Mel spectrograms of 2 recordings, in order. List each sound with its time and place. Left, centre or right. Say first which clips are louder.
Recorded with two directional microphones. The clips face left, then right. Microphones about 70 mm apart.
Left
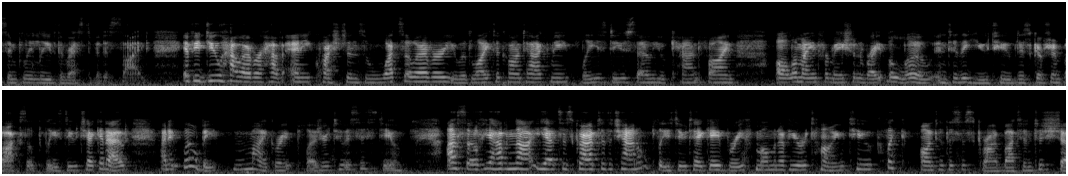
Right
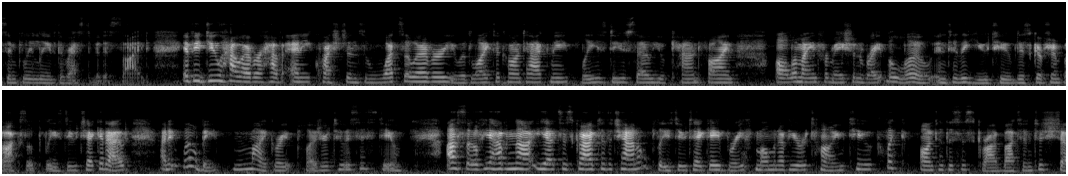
0.0 s speech: right 1 dB; right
